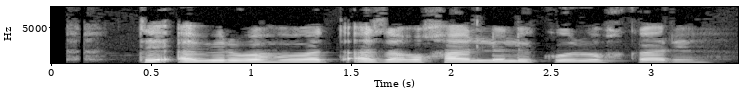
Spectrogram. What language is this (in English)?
Pashto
